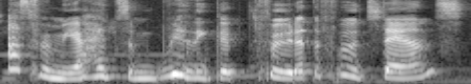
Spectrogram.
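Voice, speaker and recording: A woman playing earnest, expressive young female characters in an anime-style detective fan dub. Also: sits high, normal speed. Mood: narrating.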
